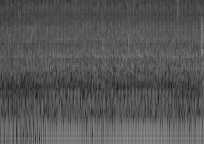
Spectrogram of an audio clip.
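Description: A vehicle engine running at low revs with a steady low drone, rising a little in level about a second in.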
